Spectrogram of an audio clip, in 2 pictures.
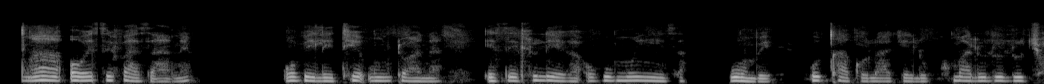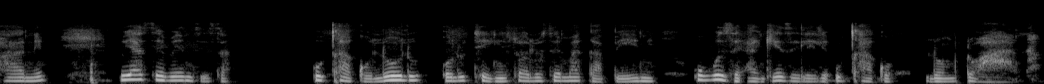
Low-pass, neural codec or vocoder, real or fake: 7.2 kHz; none; real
